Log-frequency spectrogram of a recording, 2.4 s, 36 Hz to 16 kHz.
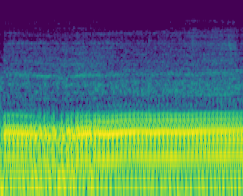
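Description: A Yamaha Tenere 700 with a modified stock exhaust rumbles loudly at close range while being ridden, its engine holding a steady, throbbing drone with no speech.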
